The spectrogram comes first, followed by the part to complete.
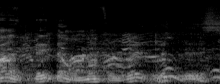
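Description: Overlapping voices of several people talking and calling out at once.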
